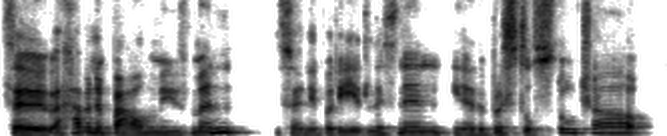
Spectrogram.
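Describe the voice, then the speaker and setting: A woman, a health coach as guest, explaining at length in a relaxed conversational way with many fillers. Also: on the low side, normal speed. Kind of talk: conversational interview.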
